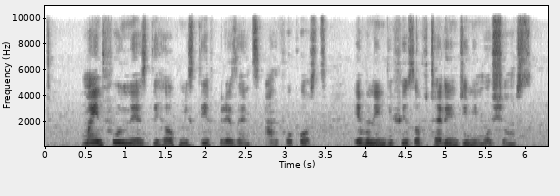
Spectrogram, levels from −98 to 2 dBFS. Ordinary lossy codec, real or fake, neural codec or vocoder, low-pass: none; real; none; 9.9 kHz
